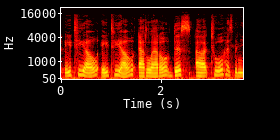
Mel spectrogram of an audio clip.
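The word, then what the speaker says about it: atlatl: Tools in Michigan history and this is an adalle an it is spelled ATL ATL adalle this uh tool has been used for Millennia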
